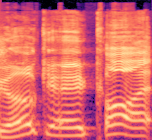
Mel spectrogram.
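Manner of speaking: casual, unbothered, offhand delivery. Recapping a scene where Becca is told to leave, imitating Becca, mock-nonchalant. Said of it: "nonchalantly walk out".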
